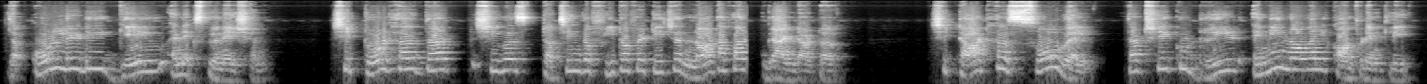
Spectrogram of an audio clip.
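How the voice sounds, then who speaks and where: A middle-aged man with an Indian accent narrates a lesson to students as a college English lecturer, in an emphatic, measured way. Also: high-pitched, very animated. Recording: echoey room sound.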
